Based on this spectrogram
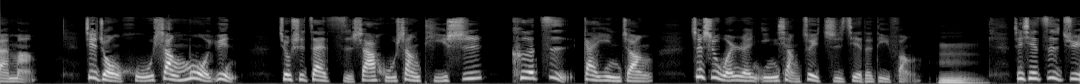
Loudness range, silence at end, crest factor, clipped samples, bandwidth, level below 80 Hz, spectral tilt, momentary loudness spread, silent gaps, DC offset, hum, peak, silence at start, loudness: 3 LU; 0 s; 18 dB; under 0.1%; 10 kHz; -46 dBFS; -4 dB/octave; 12 LU; none; 0.2%; none; 0 dBFS; 0 s; -18 LUFS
